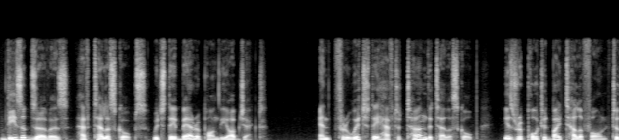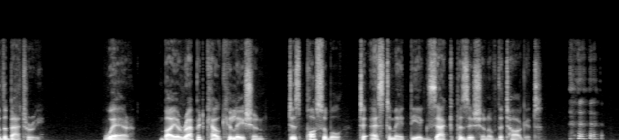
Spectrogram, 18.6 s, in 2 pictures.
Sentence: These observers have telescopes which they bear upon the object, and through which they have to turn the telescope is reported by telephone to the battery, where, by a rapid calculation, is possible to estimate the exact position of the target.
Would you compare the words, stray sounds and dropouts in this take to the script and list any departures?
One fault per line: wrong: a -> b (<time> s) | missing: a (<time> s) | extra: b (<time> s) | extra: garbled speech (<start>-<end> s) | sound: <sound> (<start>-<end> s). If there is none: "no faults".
sound: laugh (17.8-18.4 s)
